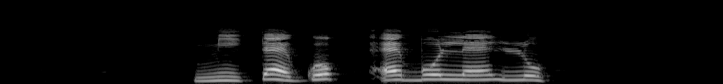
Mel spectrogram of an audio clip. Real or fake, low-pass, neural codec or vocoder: real; 5.4 kHz; none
